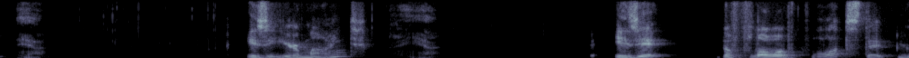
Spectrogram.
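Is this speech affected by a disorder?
Yes: ALS; progressive, onset leg.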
